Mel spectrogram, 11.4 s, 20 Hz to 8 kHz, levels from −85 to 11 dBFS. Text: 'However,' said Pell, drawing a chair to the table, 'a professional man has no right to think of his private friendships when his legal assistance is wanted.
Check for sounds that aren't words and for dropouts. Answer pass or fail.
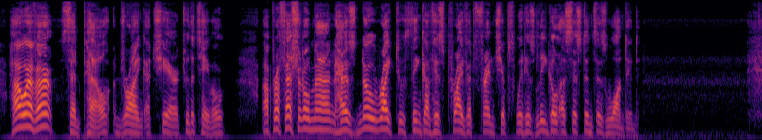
pass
